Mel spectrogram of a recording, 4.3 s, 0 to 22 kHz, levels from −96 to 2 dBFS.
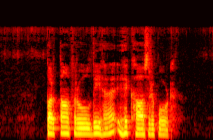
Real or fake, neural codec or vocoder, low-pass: real; none; 10.8 kHz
